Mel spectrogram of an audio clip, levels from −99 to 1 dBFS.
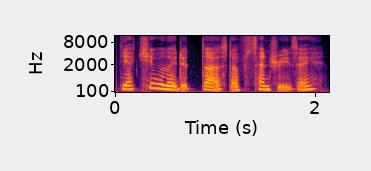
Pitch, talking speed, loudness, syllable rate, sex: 225 Hz, 170 wpm, -19 LUFS, 6.2 syllables/s, female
